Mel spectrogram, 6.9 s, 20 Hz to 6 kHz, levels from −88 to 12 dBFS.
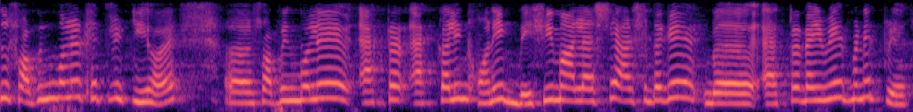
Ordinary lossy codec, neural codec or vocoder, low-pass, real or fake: none; codec, 44.1 kHz, 7.8 kbps, Pupu-Codec; 5.4 kHz; fake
